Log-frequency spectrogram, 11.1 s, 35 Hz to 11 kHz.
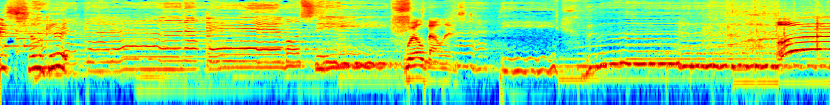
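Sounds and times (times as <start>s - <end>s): women singing in harmony: 0.3s - 11.0s.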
